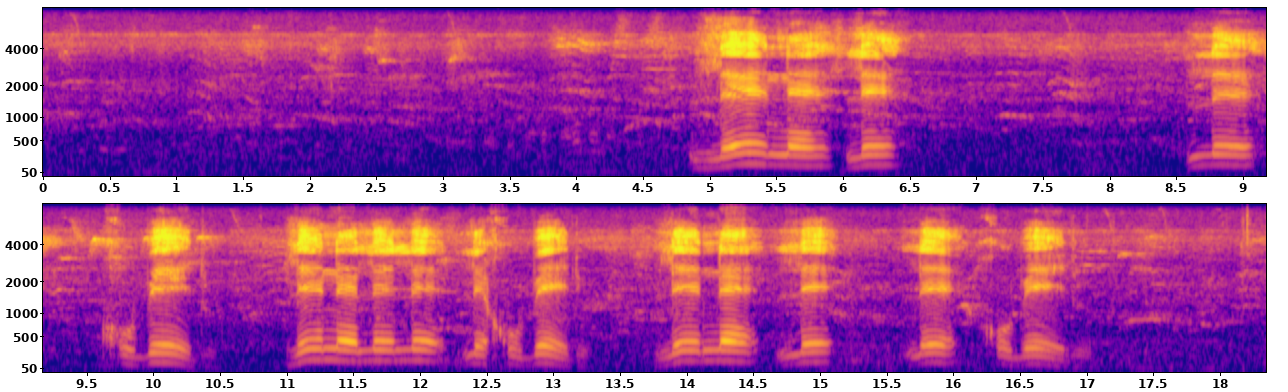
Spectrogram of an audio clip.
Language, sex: Southern Sotho, male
